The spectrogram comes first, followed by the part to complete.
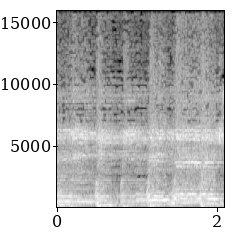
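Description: Live rock band playing an instrumental passage between sung lines: guitars holding chords and notes over a steady drum beat.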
